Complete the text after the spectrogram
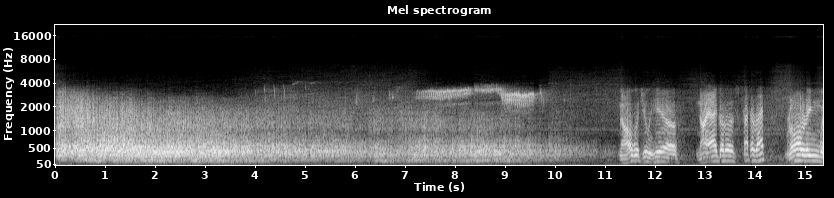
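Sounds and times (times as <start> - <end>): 
thunder sound effect: 0.0 - 12.2
bird answering thunder: 4.0 - 11.4
speech: 11.6 - 15.3.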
